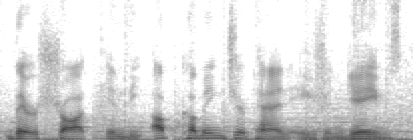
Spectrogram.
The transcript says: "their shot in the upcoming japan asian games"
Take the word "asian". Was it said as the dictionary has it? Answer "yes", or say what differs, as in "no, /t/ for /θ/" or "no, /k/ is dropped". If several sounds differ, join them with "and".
yes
